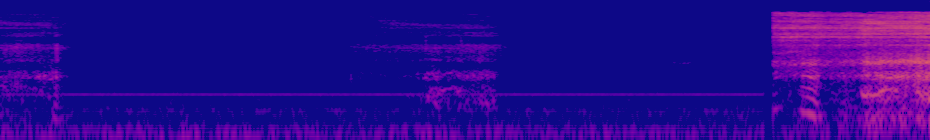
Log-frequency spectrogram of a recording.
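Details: Soft, rough snoring breaths during sleep over a steady low room hum, ending in a louder, harsher stretch.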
